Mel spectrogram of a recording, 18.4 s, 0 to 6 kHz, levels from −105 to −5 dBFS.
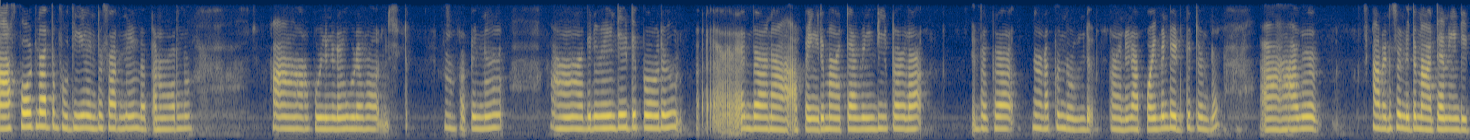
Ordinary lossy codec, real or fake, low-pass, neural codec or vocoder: none; fake; 5.4 kHz; autoencoder, 22.05 kHz, a latent of 192 numbers a frame, VITS, trained on one speaker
